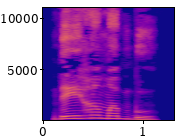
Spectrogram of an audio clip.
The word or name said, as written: ದೇಹಮಬ್ಬು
